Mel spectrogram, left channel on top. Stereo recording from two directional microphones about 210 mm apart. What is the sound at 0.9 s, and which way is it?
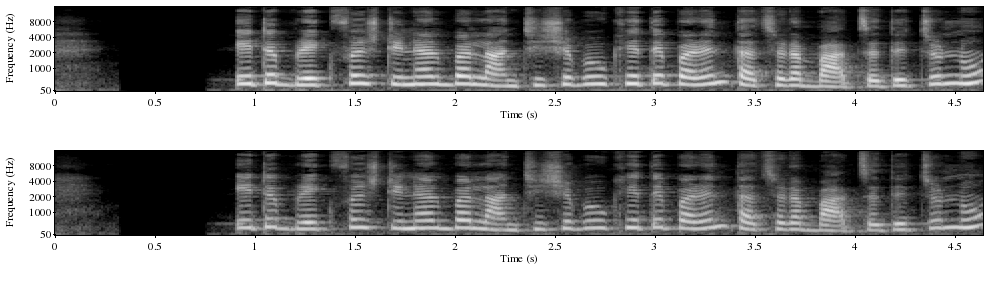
A woman's voice, 15° left (ahead or behind).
